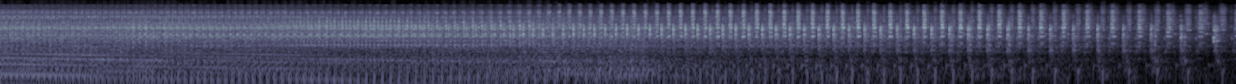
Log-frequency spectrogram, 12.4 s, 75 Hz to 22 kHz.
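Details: 5.5 hp Tecumseh engine on an MTD Yard Machines chipper/shredder, started after a carb clean with gas in the throat. It fires up cleanly, the firing beats slowing and spacing out evenly as it settles toward idle; running normally.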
